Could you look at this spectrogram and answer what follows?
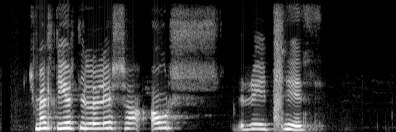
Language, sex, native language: Icelandic, male, Icelandic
